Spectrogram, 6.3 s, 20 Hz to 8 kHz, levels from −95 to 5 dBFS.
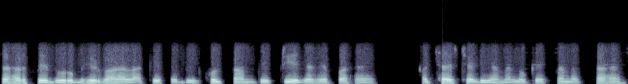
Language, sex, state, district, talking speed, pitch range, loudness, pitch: Hindi, male, Bihar, Gopalganj, 170 wpm, 120-135 Hz, -19 LUFS, 125 Hz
